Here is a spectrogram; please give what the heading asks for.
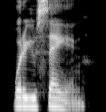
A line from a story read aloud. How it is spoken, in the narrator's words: Arcadius growled slowly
